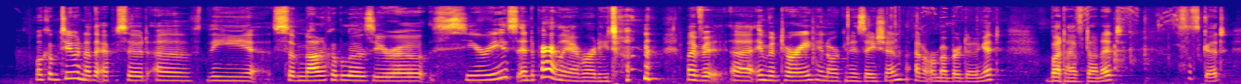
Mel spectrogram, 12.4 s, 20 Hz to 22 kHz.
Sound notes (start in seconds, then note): 6.1 laughs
